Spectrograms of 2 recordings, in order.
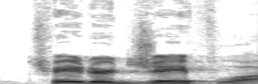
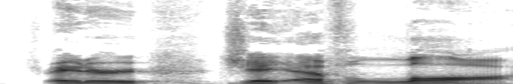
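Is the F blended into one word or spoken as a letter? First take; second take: blended; letter. First: The F blends into one word, flaw. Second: The F is spoken as a letter before law. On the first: The speaker calls it wrong. "it's not Trader J Flaw" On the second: The speaker calls it right. "that is the appropriate pronunciation"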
